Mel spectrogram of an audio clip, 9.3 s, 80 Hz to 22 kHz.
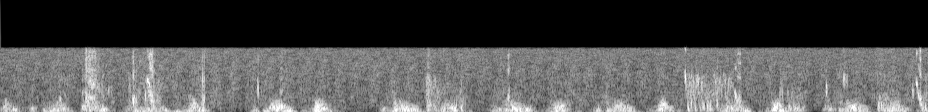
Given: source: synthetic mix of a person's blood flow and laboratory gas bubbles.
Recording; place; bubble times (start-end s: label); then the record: Doppler ultrasound of blood flow; precordium
0.57-0.68 s: bubbles
0.79-1.15 s: bubbles
1.27-1.63 s: bubbles
1.96-2.10 s: bubbles
2.54-2.62 s: bubbles
2.77-2.85 s: bubbles
4.24-4.41 s: bubbles
4.52-4.67 s: bubbles
5.05-5.11 s: bubbles
6.82-7.45 s: bubbles
7.76-8.07 s: bubbles
8.22-8.48 s: bubbles
8.75-9.00 s: bubbles
9.08-9.29 s: bubbles
From the record:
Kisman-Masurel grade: 232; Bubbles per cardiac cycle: several, 3 to 8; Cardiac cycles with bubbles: 50 to 99%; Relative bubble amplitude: moderate (0.250 to 0.450); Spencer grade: 3 (all of the cardiac periods contain showers or single bubble signals, but not dominating or overriding the cardiac motion signals); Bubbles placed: anywhere in the cardiac cycle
